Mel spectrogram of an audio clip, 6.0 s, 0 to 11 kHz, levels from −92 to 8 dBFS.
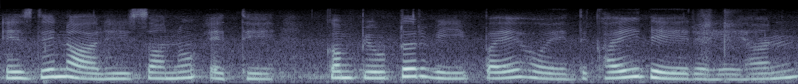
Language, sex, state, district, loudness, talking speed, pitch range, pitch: Punjabi, female, Punjab, Kapurthala, -17 LUFS, 140 wpm, 215-255 Hz, 235 Hz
